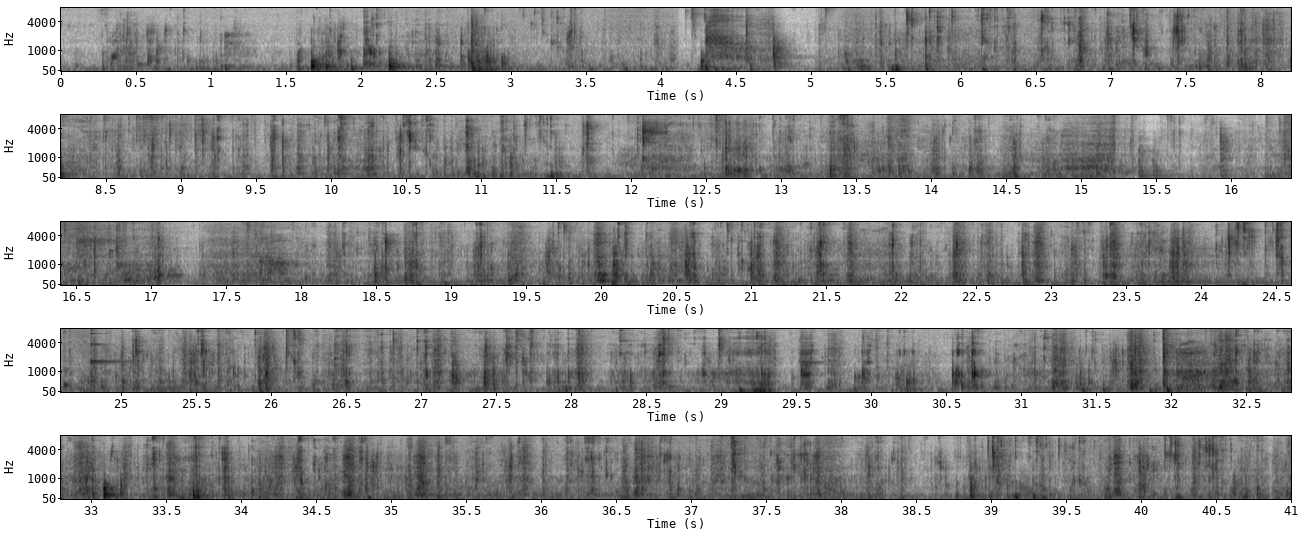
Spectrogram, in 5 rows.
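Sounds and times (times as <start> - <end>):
wet chewing clicks and smacks: 18.2 - 41.0.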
